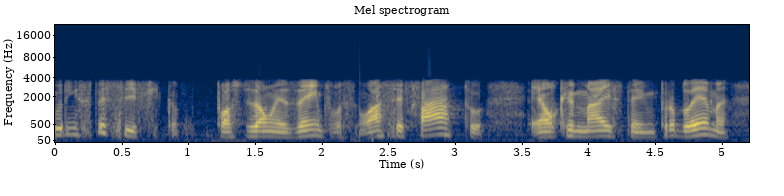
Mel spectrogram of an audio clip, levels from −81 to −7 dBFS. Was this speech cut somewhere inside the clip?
no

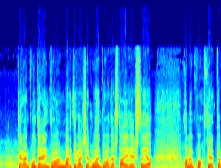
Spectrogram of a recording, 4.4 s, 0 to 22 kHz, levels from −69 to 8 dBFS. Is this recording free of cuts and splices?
yes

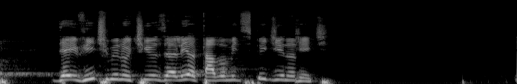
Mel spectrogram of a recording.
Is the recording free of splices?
no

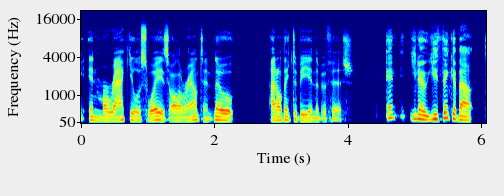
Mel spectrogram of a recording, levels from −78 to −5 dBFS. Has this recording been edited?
yes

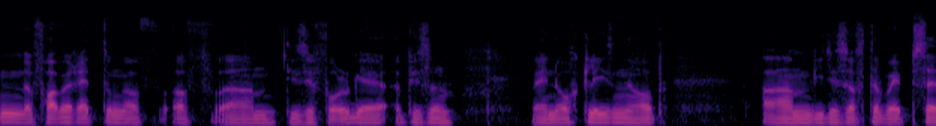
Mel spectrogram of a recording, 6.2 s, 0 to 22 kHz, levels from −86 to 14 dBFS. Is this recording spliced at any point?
no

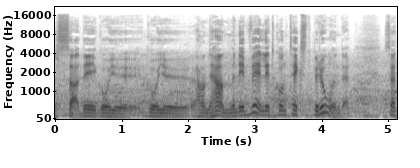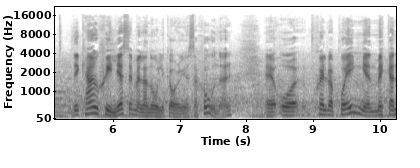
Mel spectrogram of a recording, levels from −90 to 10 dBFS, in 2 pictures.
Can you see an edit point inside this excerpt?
no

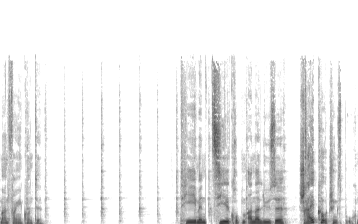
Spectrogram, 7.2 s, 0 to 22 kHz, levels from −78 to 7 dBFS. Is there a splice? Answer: yes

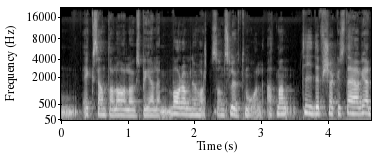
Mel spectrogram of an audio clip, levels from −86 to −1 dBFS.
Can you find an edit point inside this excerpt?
yes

